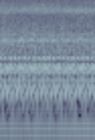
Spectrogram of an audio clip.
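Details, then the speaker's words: Steady pump hum with rapid fine pulsing from a Dermaglow II microdermabrasion machine at low intensity during passes over a client's skin until it is evenly pink; microdermabrasion machine running. "i usually like to try and do anywhere from three to four passes on the skin not necessarily reading what is on my gauge i pay attention to what the skin is telling me"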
